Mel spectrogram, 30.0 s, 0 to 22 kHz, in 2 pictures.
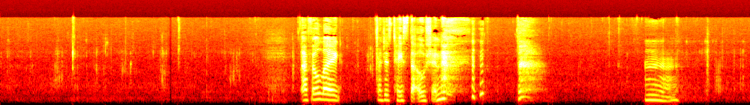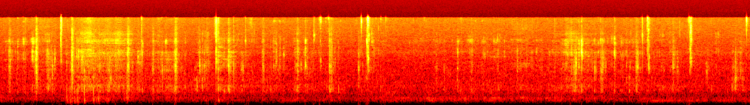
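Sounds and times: close-up chewing: 0.0s - 5.2s, 13.6s - 22.8s, 23.6s - 30.0s.

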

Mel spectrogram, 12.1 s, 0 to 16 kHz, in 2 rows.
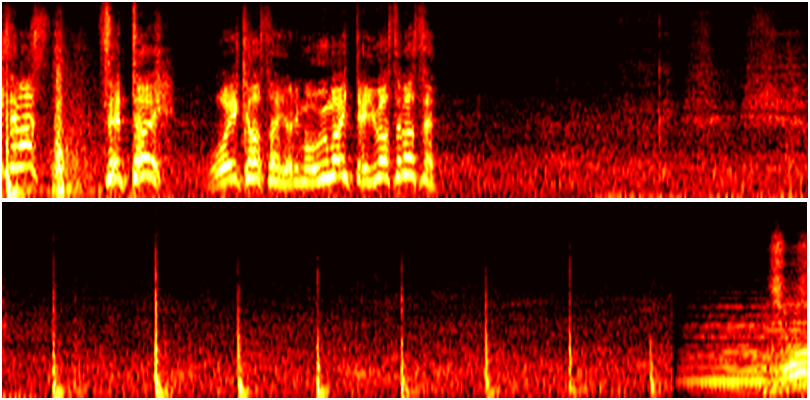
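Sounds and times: footsteps on wooden floor: 6.4s - 11.1s.

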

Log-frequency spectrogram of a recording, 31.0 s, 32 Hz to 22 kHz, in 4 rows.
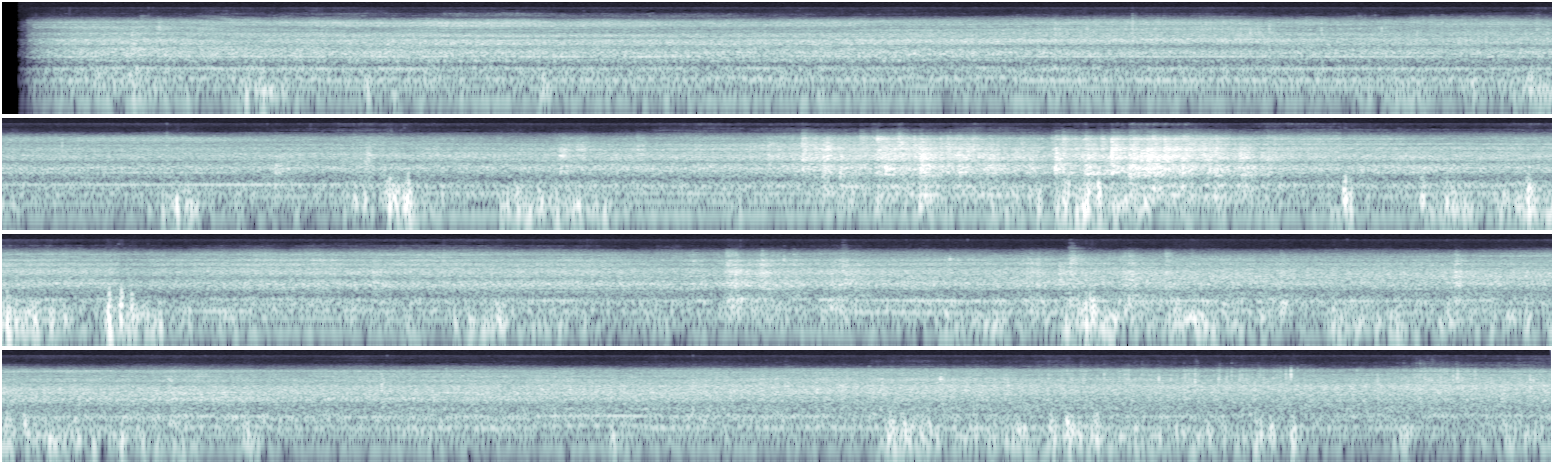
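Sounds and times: excavator diesel engine running: 0.1s - 30.9s
rock and earth clattering into truck: 11.6s - 14.3s.

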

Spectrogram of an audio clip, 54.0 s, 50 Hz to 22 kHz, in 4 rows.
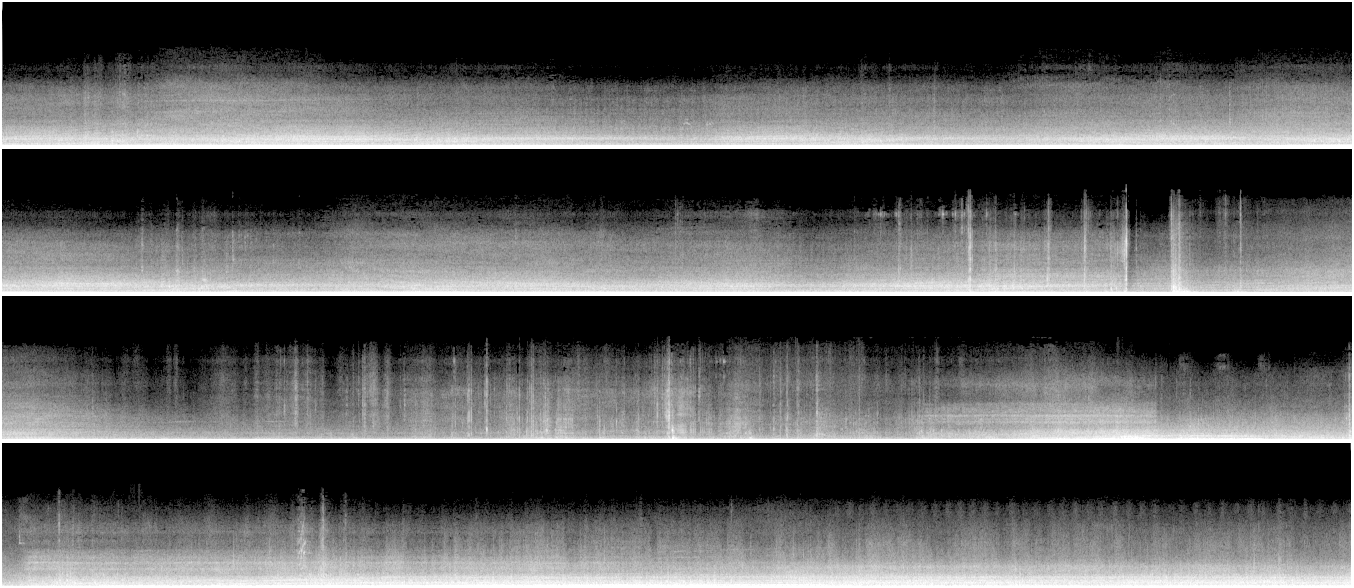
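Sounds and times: road noise: 0.0s - 53.9s
heavy low rumble: 31.7s - 53.9s
wind buffeting microphone: 34.6s - 53.9s.

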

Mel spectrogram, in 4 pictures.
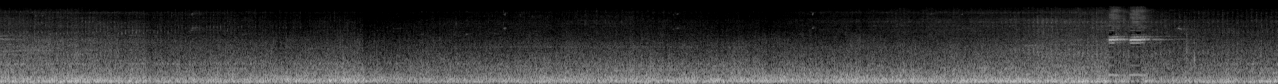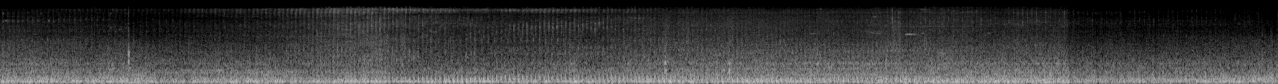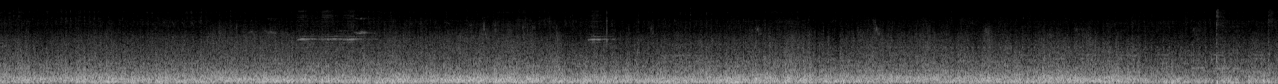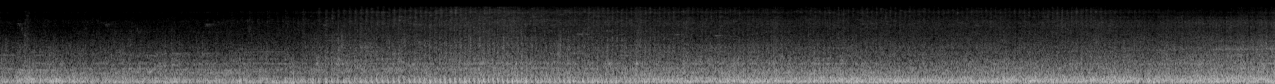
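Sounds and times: motorbike engine: 0.0s - 51.0s
road noise: 0.0s - 51.0s
horn beep: 11.1s - 11.8s.

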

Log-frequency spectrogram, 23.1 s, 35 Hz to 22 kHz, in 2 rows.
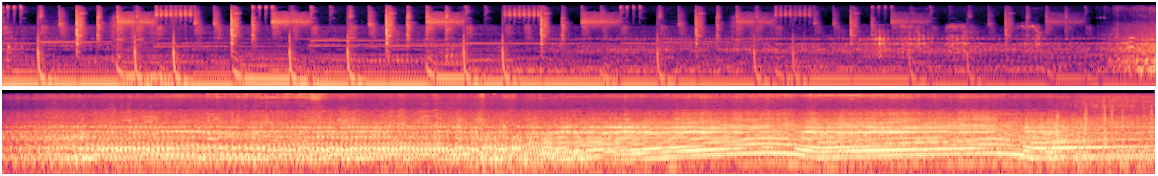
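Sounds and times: motorcycle engine accelerating: 4.2s - 23.0s
loud rushing noise: 11.0s - 23.0s.

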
